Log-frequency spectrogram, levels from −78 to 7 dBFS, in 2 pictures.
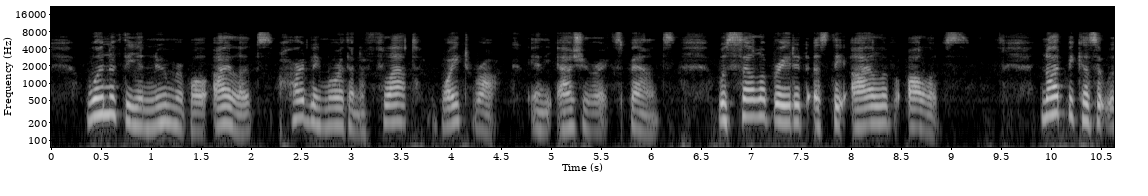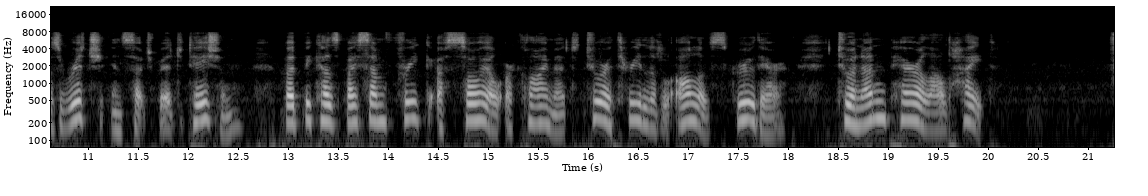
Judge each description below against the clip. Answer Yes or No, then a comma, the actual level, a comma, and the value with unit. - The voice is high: Yes, high, 205 Hz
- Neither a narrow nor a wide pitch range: Yes, average, 4.2 semitones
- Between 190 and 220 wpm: No, average, 145 wpm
